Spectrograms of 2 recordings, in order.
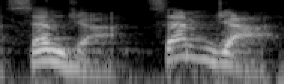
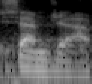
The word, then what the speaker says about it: Semja: It's my Twitch visitor says it's Sem then Ja to pronounce my name. Haha, Semja, got it. All right, thank you, Semja, for clearing that up.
